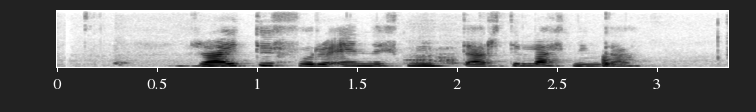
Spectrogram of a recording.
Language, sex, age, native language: Icelandic, female, 18-19, Icelandic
